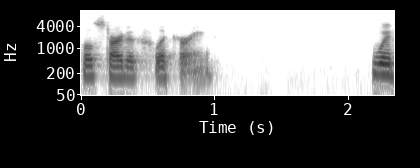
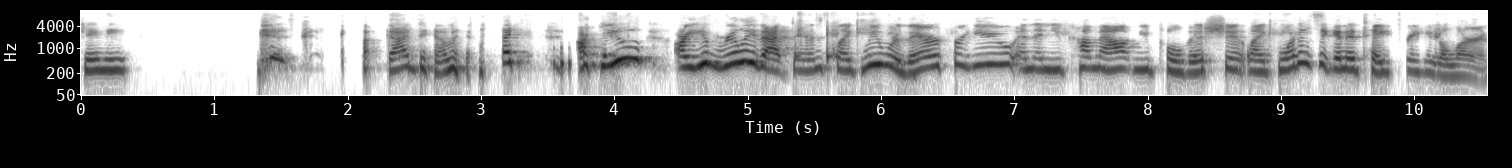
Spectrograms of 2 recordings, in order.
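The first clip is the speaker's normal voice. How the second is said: high, laughing, exasperated voice. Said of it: "I know my team was like".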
